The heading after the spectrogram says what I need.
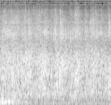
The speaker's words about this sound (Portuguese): Vamos aplaudir mais.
